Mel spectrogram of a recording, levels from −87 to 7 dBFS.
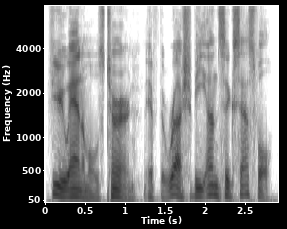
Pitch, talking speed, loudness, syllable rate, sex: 105 Hz, 165 wpm, -19 LUFS, 4.7 syllables/s, male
